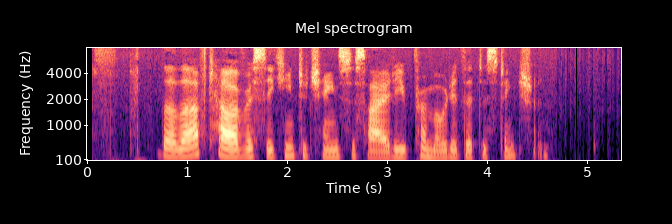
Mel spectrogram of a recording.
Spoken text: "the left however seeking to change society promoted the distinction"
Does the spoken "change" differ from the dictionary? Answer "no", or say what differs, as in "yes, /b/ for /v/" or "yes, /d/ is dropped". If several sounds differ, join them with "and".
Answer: yes, /ʒ/ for /dʒ/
